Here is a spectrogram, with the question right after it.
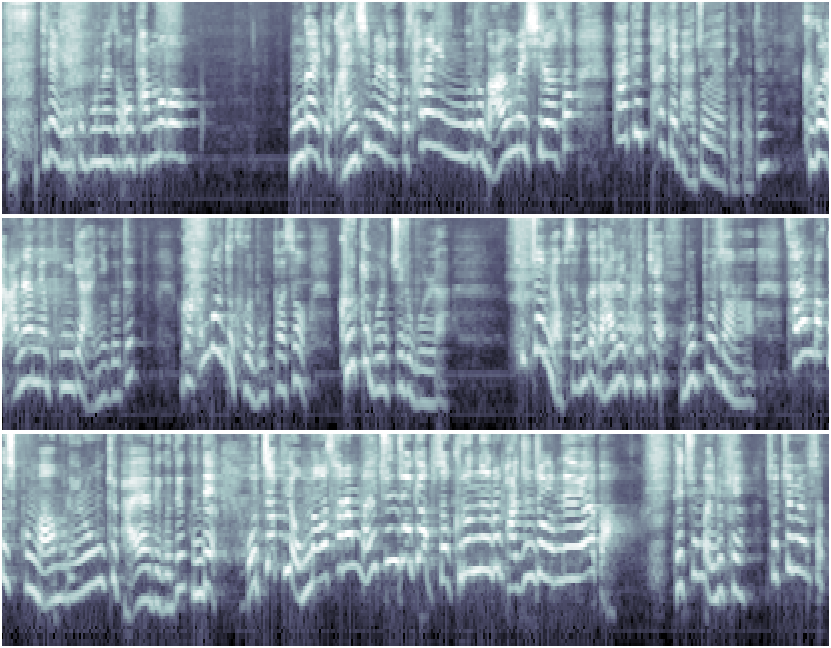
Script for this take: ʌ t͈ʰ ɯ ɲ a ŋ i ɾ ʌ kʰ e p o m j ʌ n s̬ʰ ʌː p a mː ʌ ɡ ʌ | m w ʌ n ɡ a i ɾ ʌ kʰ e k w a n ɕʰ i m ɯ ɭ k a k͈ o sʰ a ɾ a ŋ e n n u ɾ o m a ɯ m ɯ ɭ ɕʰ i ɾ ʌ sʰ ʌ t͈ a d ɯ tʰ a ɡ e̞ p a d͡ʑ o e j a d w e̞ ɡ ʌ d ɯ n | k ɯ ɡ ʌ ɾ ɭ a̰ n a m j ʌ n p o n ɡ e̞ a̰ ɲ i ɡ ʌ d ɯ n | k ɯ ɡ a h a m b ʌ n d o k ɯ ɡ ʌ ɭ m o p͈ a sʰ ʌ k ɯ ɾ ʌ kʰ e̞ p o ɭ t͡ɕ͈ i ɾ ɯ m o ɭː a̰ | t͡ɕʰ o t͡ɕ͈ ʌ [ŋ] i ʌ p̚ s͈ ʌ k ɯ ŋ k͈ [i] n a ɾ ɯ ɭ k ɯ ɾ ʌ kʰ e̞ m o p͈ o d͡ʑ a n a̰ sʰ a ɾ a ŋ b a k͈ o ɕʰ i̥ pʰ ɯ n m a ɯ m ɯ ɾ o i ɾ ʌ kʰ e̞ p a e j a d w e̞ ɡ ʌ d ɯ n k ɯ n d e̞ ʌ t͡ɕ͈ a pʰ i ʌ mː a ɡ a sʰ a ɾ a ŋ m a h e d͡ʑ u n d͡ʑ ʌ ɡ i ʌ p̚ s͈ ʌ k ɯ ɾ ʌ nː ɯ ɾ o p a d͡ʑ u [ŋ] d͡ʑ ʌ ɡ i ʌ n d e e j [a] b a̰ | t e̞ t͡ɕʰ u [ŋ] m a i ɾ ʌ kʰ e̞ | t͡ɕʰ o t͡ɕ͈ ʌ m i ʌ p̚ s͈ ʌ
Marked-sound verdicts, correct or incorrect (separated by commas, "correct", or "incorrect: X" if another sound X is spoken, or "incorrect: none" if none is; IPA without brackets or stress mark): incorrect: m, incorrect: a, incorrect: n, correct, correct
